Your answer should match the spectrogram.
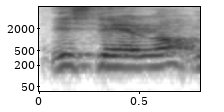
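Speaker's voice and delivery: normal talking voice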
